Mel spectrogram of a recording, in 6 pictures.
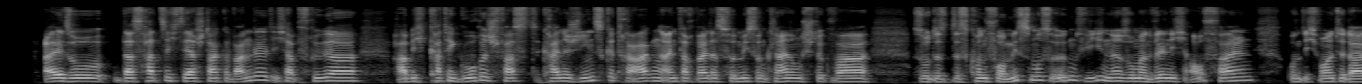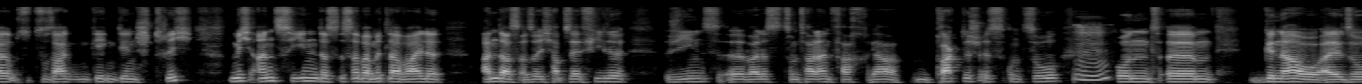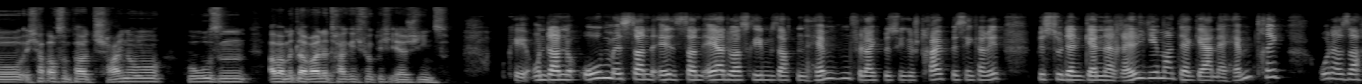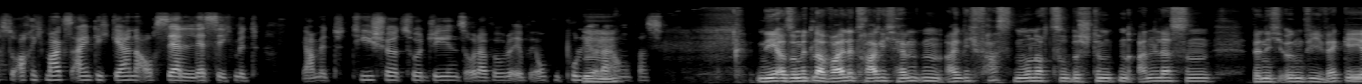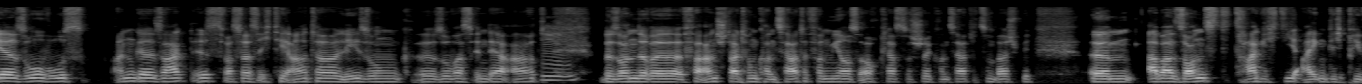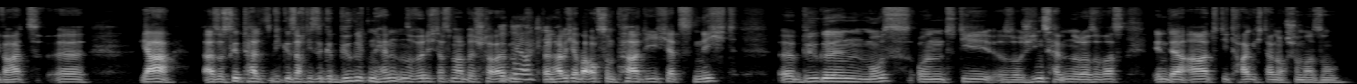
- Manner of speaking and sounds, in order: put-on voice: "Chino"; stressed: "fast"; chuckle
- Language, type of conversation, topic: German, podcast, Wie findest du deinen persönlichen Stil, der wirklich zu dir passt?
